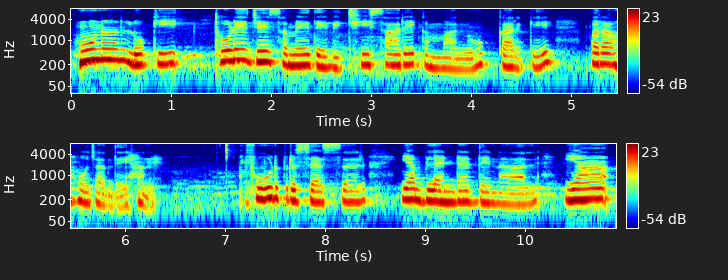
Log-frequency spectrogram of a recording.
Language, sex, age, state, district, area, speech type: Punjabi, female, 45-60, Punjab, Jalandhar, urban, spontaneous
